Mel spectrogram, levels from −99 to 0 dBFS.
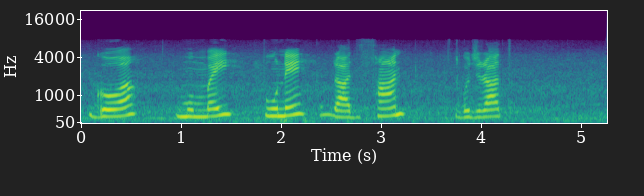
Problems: constant background noise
